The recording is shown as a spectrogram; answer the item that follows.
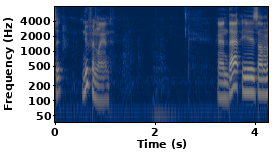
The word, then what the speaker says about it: Newfoundland: located in Newfoundland Canada a lot of people pronounce it Newfoundland nope I mean that's how it looks because it's Newfoundland but we pronounce it Newfoundland and that is on an island in the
